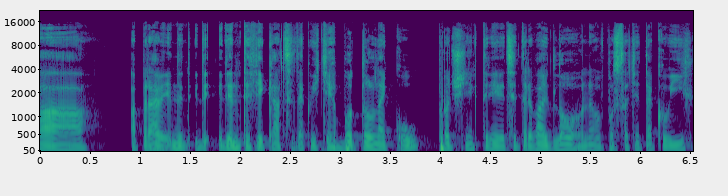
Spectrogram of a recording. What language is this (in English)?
Czech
